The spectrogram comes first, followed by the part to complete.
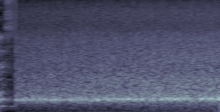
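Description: An edited-in sound effect: a loud, steady static-like hiss with one steady mid-pitched tone running through it, cutting in suddenly right at the start.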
